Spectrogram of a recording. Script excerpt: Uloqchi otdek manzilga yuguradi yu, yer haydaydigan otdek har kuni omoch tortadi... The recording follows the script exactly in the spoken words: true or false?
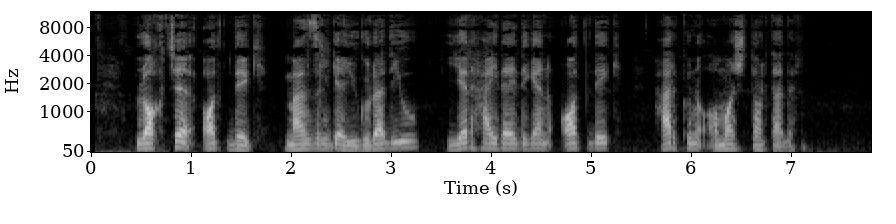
true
